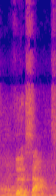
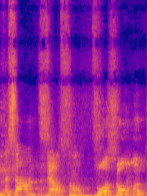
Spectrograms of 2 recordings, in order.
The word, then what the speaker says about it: Versant: They had 3 different branding consultants, and they came up with a new name, which is Versant.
